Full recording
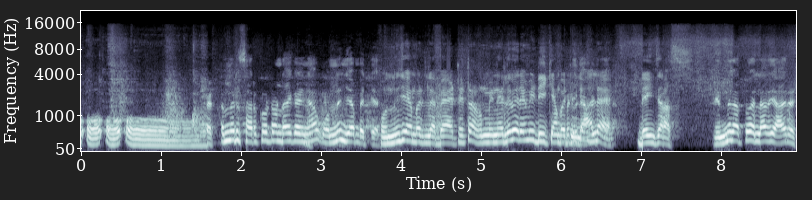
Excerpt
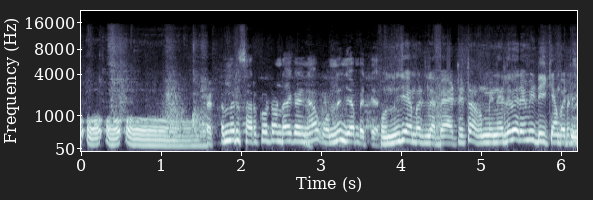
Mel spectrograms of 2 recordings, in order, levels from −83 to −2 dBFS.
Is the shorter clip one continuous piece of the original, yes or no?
yes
